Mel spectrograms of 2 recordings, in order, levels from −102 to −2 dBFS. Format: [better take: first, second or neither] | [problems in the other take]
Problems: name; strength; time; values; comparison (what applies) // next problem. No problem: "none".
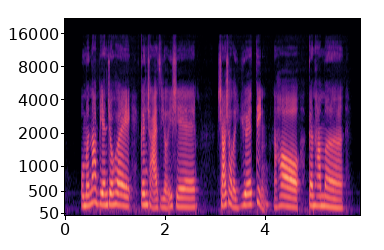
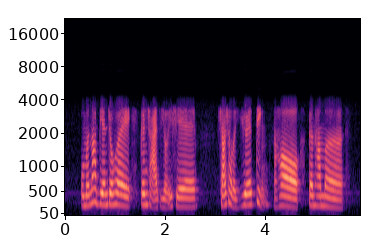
first | phone-call audio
